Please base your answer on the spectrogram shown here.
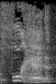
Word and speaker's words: forehead: Is it your forehead or is it your forehead? Because historically it rhymes with horrid.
